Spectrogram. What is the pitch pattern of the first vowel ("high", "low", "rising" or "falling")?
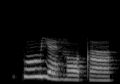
high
